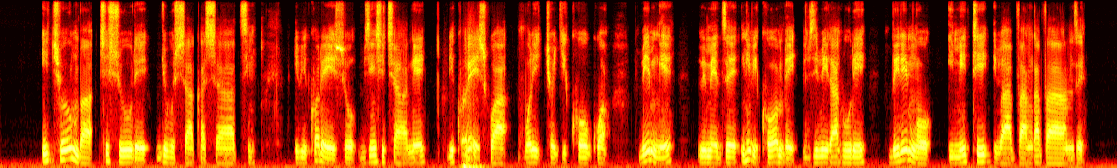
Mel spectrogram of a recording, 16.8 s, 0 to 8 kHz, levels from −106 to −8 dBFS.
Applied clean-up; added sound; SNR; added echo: neural diffusion model UNIVERSE++.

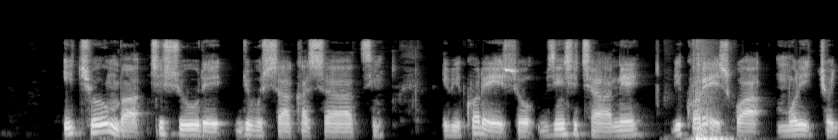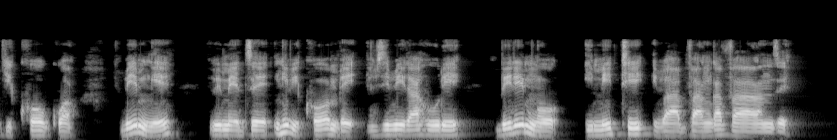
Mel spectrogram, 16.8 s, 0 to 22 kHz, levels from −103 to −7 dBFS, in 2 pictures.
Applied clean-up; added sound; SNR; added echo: classical method log-MMSE.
